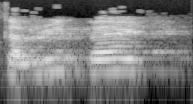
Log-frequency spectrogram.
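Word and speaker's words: Kalaripayattu: it but you but you tell me so color repaired i'm so proud of the fact that you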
